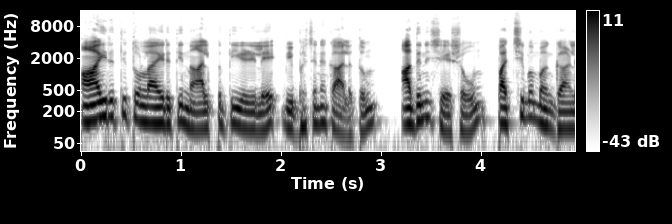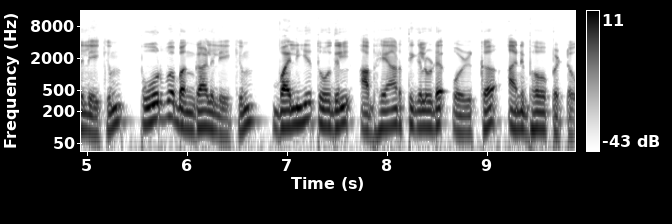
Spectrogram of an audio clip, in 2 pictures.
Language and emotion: Malayalam, neutral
